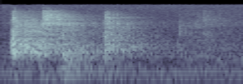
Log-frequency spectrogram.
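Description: Close handling rustle: three sudden swishing rustles within the first second, the first the loudest, fading out by the end.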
